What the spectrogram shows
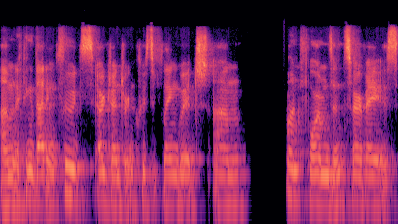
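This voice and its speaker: A woman's very deep, low voice with vocal fry, monotone and flat in intonation, at a fairly slow pace. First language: Spanish. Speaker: panelist on diversity and inclusion. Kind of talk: panel discussion. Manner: hesitant with frequent fillers.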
